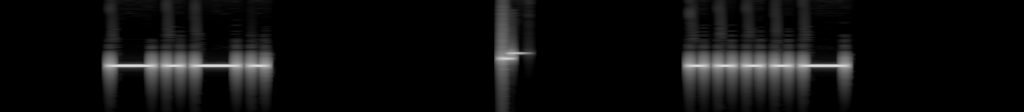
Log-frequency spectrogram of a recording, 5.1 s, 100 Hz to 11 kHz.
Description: Morse code, heard as a keyed tone, about 17 wpm, 700 Hz. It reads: C 4
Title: Single Letter-Number Alt 17wpm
